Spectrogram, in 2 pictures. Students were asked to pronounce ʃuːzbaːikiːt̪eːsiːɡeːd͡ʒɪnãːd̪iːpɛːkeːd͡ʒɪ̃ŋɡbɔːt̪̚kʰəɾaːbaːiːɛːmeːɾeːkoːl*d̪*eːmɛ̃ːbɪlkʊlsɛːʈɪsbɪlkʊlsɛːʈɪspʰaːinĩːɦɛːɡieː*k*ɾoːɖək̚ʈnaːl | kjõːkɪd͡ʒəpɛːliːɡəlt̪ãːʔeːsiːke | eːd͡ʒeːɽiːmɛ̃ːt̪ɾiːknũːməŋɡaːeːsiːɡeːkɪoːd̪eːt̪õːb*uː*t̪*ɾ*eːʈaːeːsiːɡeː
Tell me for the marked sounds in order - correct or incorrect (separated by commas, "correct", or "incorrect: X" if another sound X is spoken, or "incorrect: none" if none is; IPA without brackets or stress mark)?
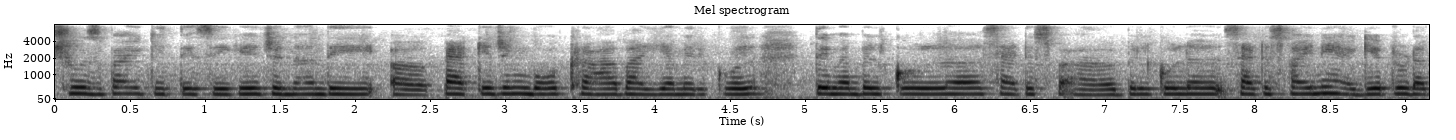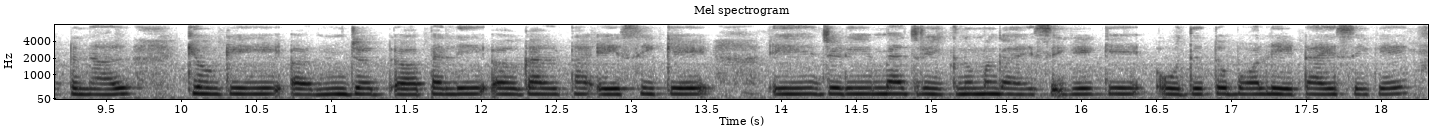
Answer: incorrect: t̪, incorrect: p, incorrect: ɔː, incorrect: l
